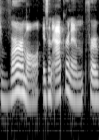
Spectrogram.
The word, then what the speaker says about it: VRML: san francisco oh no so vrml pronounced vermal is an acronym for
